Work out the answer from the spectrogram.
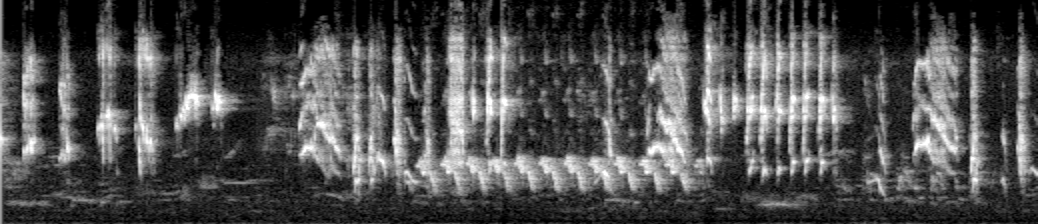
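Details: Long-tailed shrike, cendet, 'teot teot' song used as a singing lure: high chips open, then a long rolling buzzy trill for about two seconds, followed by quick chattering notes.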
